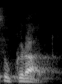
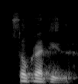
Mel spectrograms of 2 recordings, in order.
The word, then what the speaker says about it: Socrates: Hindi में बोलते Sukrat, right? But in English, we pronounce Socrates.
